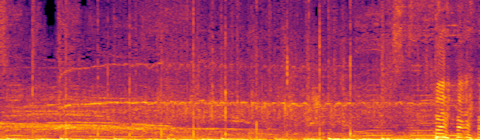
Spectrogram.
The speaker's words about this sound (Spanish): Atención porque la Riviera se está escuchando poco. ¿Está la gente ahí o no está ahí? A ver esta Riviera. Muy bien. Fuerte el aplauso ahora sí para nuestra artista.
